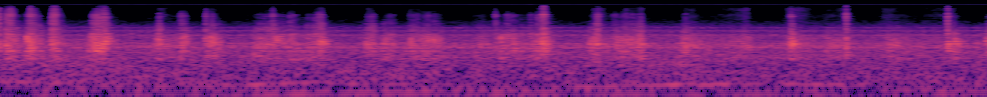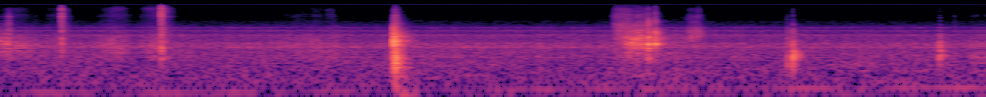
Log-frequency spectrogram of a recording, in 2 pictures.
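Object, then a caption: Large metal coins. Fingertips and long nails tap and tick on four large, solid, gold-toned brass-colored metal coins lying in a row on a white clipboard. Quiet, bright ticks and light scratchy rubs come in a steady string, with a few sharper, louder clicks near the end.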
